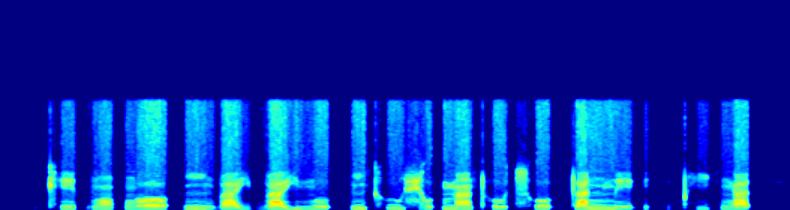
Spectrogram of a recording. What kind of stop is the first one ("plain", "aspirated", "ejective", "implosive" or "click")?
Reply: aspirated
